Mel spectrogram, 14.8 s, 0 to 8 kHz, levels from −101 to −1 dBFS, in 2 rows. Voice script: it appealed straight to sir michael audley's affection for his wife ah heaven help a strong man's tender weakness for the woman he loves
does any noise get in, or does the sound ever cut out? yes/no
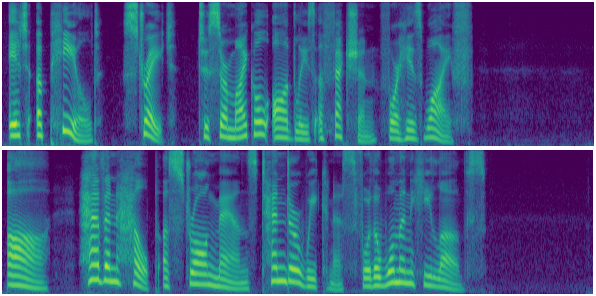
no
